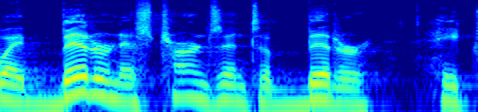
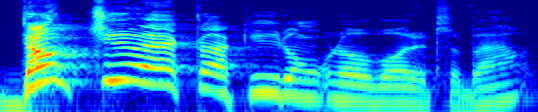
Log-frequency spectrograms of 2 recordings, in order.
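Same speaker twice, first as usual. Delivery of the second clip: loud, angry scolding; she's furious and lets him have it; mad; 2 semitones higher, 13 dB louder than usual. Retold or imitated. Lady on the phone blasts the pastor, loud and angry. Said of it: "she flew mad".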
